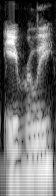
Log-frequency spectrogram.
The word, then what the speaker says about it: Aberly: He said it rhymes with neighborly, so I guess it's Aberly.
